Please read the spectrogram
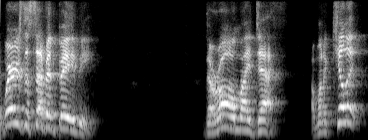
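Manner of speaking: imitating a furious, threatening villain; angry demand. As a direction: demand it loudly, acting the enraged villain. Acting out Kans demanding the baby.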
